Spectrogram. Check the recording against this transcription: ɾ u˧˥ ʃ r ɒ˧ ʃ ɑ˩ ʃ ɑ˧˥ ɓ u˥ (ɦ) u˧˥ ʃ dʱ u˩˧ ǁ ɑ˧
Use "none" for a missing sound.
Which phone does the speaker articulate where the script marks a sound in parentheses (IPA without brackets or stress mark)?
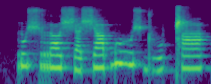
ɦ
